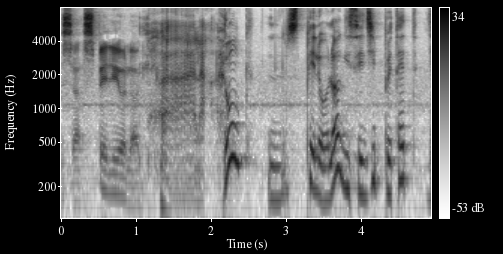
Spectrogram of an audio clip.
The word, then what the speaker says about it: spéléologue: Comment on dit ce truc? Spéléologue. Est-ce que je le prononce bien? Oui, très bien. Ok. Spéléologue. C'est nickel.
